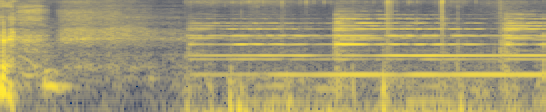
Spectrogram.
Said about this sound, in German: Und ja, wenn die Hagspieler, das ist eine Überlieferung, wenn die Hagspieler einmal eine Kapelle bauen, dann können sie das Glöcklein in die Kapelle hängen und dann von da ins Land hinaus läuten.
